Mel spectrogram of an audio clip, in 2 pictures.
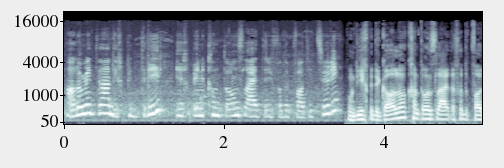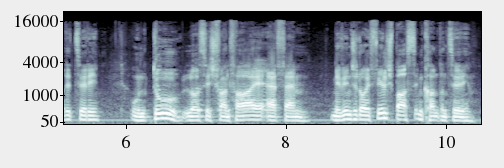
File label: Station ID; Gallo-Triel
